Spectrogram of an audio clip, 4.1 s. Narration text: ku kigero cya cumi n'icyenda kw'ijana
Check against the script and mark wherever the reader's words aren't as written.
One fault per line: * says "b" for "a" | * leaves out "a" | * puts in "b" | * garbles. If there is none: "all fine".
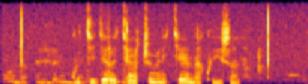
all fine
